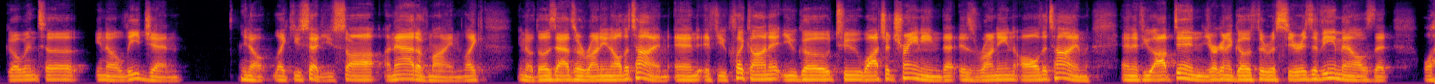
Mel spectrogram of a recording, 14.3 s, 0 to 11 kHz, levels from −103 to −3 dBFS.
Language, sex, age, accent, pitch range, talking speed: English, male, 30-49, American, 115-135 Hz, 250 wpm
